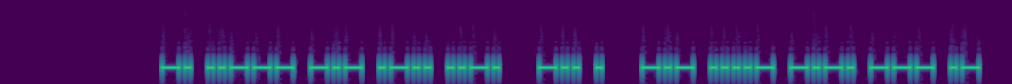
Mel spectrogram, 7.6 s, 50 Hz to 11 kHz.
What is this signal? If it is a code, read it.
Morse code, heard as a keyed tone, about 28 wpm, 700 Hz. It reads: N2KLF DE K4COA
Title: USA Callsign DE Callsign - 5 Characters - 28wpm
